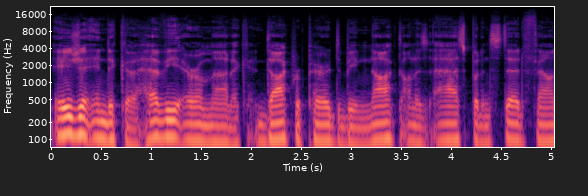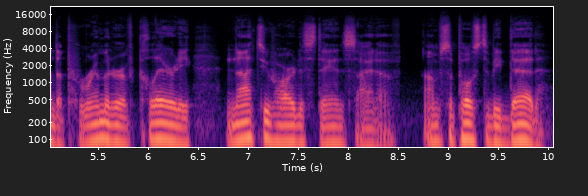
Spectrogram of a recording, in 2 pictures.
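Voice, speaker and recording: A man with a lowish, very mellow voice, close and dry with no room sound. He reads fiction aloud as a book club host, slipping into informal asides as he goes. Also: fairly even intonation, moderate pace, dry recording. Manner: informal asides, acts out character dialogue. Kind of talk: reading a novel aloud with casual commentary.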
